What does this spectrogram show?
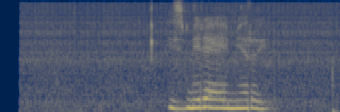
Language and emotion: Russian, neutral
